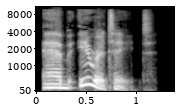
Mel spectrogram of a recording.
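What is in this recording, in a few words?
"abirritate", British English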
